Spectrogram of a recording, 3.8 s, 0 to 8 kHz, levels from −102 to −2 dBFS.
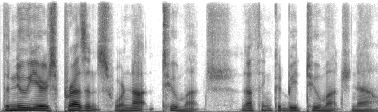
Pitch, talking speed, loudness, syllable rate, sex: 120 Hz, 220 wpm, -19 LUFS, 4.8 syllables/s, male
